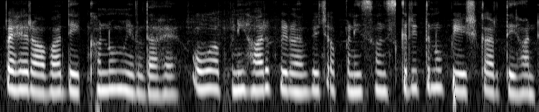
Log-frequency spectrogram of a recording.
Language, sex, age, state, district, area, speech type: Punjabi, female, 18-30, Punjab, Gurdaspur, rural, spontaneous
